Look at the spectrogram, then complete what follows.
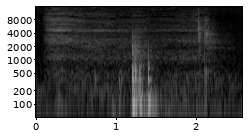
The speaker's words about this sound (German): Ja, im Hintergrund. Man hört immer noch den Kühlschrank vor der Küche.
